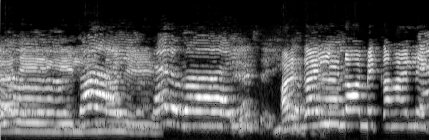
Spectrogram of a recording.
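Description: A young boy singing with held, wavering notes, breaking off briefly in the middle before going on.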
